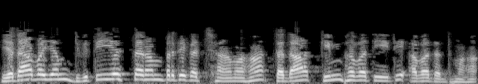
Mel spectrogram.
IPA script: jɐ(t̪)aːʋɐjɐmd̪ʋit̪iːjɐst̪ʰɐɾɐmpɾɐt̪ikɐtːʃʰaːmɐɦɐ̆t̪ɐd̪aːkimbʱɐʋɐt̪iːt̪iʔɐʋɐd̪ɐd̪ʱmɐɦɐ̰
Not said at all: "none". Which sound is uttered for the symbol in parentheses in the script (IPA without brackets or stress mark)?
d̪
